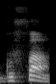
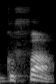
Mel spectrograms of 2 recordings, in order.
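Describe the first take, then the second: The two takes are said the same way.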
